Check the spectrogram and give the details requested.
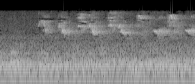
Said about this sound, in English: Oh, there's your bird. Sing and let them sing and let them sing. That's the first time in months.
